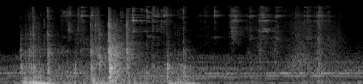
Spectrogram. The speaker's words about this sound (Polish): Po czym powoli otwarły się drzwi od pokoju mojej siostry.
